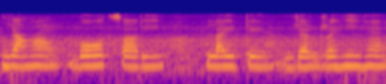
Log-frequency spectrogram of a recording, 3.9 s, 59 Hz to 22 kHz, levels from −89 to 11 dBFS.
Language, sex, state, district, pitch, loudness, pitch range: Hindi, female, Haryana, Jhajjar, 215 Hz, -18 LUFS, 210-220 Hz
